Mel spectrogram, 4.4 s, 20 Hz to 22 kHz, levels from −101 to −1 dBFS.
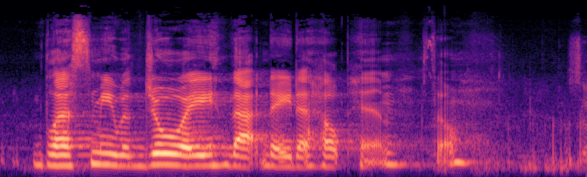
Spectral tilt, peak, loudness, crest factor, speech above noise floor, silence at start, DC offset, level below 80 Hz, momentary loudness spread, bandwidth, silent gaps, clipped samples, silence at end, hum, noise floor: -3 dB/octave; -2 dBFS; -18 LUFS; 16 dB; 29 dB; 0.25 s; under 0.1%; -82 dBFS; 18 LU; 15.5 kHz; none; under 0.1%; 0.85 s; none; -47 dBFS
